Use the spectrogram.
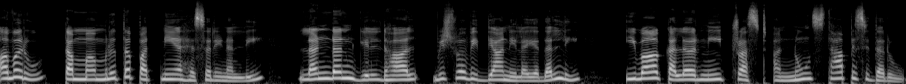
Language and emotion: Kannada, neutral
